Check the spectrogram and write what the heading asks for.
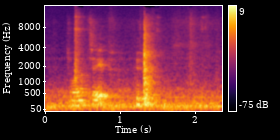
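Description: Two short, sharp clicks about a second apart, with a faint murmur of voices between them.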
